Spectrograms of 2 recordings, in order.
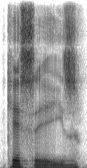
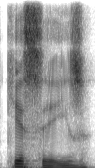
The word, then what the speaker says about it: kisses: The plural, kisses. You add one more syllable for the plural. Look, kisses.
